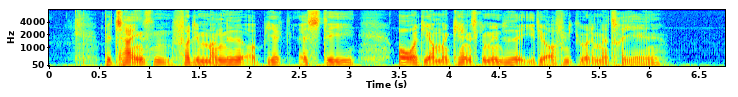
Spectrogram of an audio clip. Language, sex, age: Danish, male, 41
